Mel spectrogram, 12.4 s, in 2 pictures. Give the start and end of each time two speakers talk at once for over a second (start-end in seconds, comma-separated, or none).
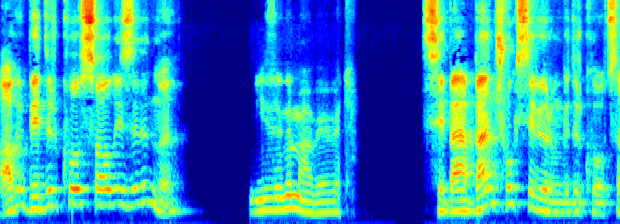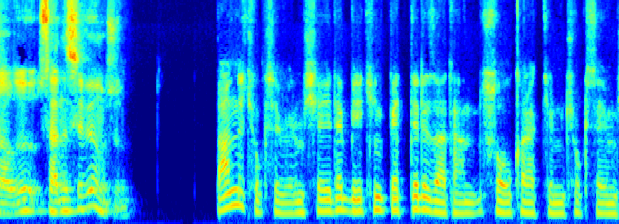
none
